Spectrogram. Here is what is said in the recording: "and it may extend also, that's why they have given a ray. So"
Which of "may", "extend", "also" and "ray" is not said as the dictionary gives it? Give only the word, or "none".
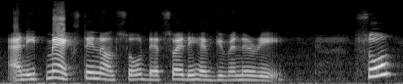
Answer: extend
